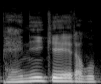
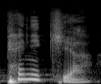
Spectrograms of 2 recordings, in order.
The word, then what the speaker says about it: 페니키아: 성경은 베니게라고 불리워지고 있지만 영어식 발음으로 하면 페니키아.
